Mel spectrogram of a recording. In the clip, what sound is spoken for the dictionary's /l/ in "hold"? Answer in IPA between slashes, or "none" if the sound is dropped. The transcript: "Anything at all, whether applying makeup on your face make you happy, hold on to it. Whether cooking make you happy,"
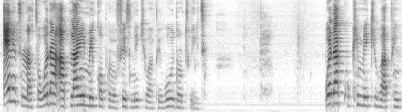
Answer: none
